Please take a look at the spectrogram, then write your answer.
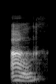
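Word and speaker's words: ankh: vamos a poner el anc esto es muy rápido el anc que en realidad no se escribe a n h sino a n j ang se dice que es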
